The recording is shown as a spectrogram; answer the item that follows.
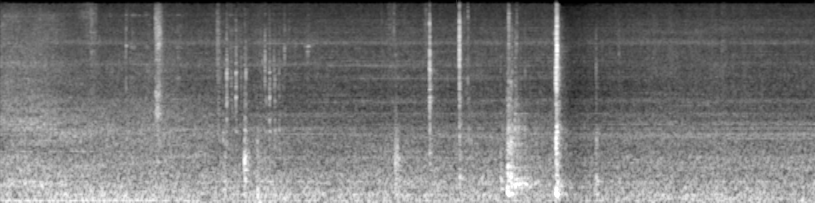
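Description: The vending machine's refrigeration condensing unit, just started, running with a steady hum. Over it come scattered metal clicks and a couple of knocks, the loudest about seven seconds in, as the cabinet door is shut and latched.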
